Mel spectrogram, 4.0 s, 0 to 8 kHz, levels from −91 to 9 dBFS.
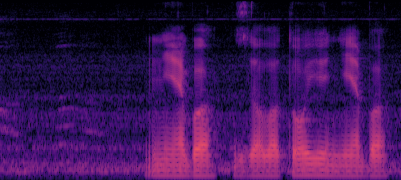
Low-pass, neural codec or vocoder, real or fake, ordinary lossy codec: none; none; real; none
